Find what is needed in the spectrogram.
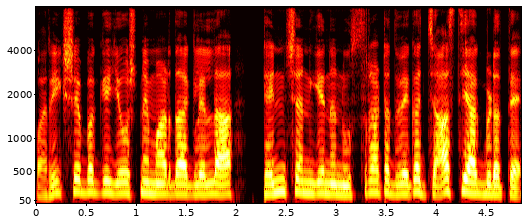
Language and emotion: Kannada, fearful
